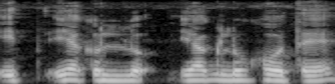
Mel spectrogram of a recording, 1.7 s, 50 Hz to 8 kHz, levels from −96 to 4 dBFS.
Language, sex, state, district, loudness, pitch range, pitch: Garhwali, male, Uttarakhand, Tehri Garhwal, -24 LUFS, 140-145 Hz, 145 Hz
